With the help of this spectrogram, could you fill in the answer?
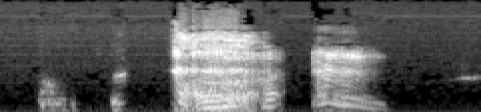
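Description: A couple of short throaty grunts, then two harsh, loud coughs from someone who is ill, one right after the other, with no talking.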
